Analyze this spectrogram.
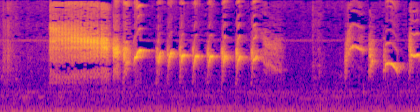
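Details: Lively common iora (sirtu cipoh) song used as a lure and training sound for small birds: a brief rush of noise, then a fast chatter of about eleven short, even whistled notes, followed by sharper rising and falling whistles.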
